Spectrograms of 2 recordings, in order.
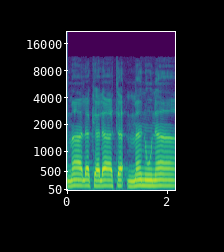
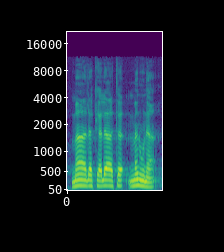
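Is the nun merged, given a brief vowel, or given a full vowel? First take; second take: full vowel; brief vowel. First: The first nun carries a full, complete vowel. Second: The first nun carries a brief, hurried vowel. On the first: The speaker calls it wrong. "ما تشبع الضمة، ما تقول" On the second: The speaker calls it right. "هذا الروم ... هكذا سريعا"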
